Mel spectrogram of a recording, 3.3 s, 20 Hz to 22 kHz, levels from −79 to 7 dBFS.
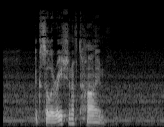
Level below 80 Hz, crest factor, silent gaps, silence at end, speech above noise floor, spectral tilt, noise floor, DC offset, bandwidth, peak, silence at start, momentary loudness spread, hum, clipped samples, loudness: -76 dBFS; 20 dB; none; 0 s; 22 dB; -4 dB/octave; -46 dBFS; under 0.1%; 16 kHz; -6 dBFS; 0.05 s; 25 LU; none; under 0.1%; -24 LUFS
